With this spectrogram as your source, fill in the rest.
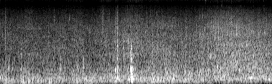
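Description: Sailboat under way in steady wind off the southern coast of Antigua, a constant faint wash of wind and water with soft rustling and a small knock near the middle.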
